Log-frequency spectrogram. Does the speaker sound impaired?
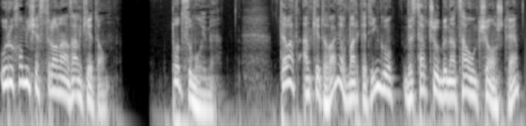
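No.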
